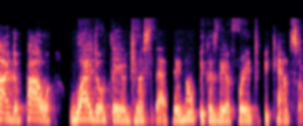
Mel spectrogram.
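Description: A woman speaks with a New York accent. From Brooklyn, New York. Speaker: singer. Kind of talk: casual chat.

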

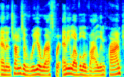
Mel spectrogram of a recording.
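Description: This woman talks at a very fast pace in an animated tone, with a fairly low pitch. The sound is dry and close, with no echo. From Bahamas (Nassau). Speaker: public defender and political commentator. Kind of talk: casual interview conversation.

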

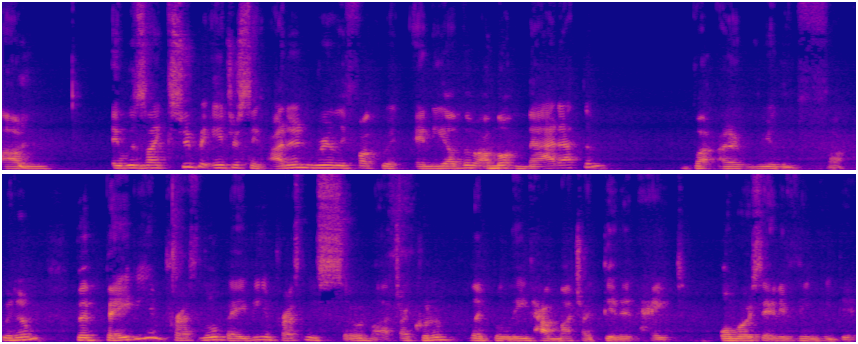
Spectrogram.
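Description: This man talks at a fairly quick pace in a fairly high, somewhat breathy voice with ordinary pitch variation. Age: 40s. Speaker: podcast host. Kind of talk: casual chat. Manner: animated.

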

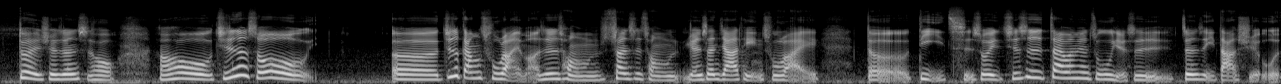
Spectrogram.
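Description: Speaking in a plain, everyday voice, a woman talks at a fairly slow pace in a fairly high pitch with ordinary pitch variation. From Taiwan, Chiayi. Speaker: freelancer and podcaster. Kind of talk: casual interview chat.

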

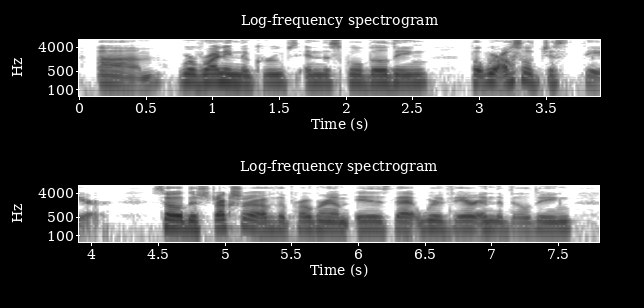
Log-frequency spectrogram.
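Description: With an American accent, a woman speaks at a moderate pace in a fairly low pitch and monotone, flat intonation, on a very clean recording with a silent background. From US Midwest. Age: 40s. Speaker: youth program director. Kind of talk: interview.

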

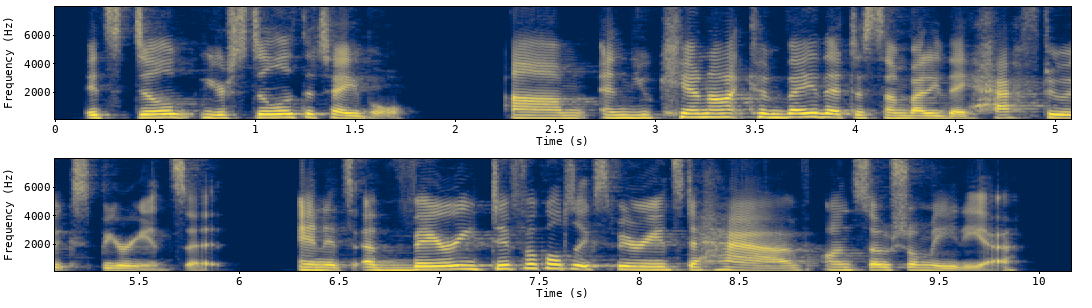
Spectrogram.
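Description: A plain, everyday voice: moderate speed, ordinary rise and fall in pitch. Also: woman, medium pitch for a woman. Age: 30s. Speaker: podcast host. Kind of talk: interview.

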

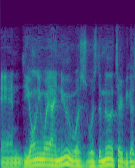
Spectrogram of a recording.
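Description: A man at medium pitch with a dark, mellow tone, fairly even intonation and a fairly quick pace. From New Jersey. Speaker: army veteran and online marketer. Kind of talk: interview.

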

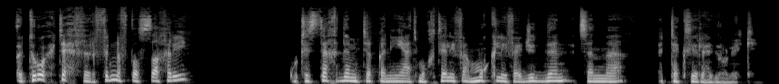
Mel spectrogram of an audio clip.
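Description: Somewhat breathy, a man talks at a fairly high pitch and moderate pace with lively intonation. The sound is dry and close, with no echo. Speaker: energy sector specialist. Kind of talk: interview.

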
